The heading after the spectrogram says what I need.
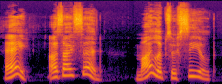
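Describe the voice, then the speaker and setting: A woman's voice: fairly high pitch, sing-song, a little slow, breathy edge, dry recording, studio quality, voice pushed up, full character voice. Woman voicing a cheeky, teasing young male knight. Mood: friendly. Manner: teasing, slangy, casual.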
